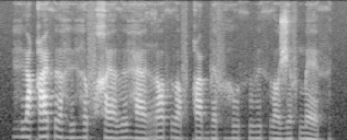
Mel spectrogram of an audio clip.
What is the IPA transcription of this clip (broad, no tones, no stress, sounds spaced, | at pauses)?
ɦ y ɐ̯ q ɛ θ ʏ ɐ̯ ɦ y ɦ ə f χ ɛ ɐ̯ ð ʏ ɦ a ɐ̯ r ɔ θ ð ɔ f q u b ɛ f ɦ u θ β y θ ð ɔ ʒ ɛ f m ɛ θ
